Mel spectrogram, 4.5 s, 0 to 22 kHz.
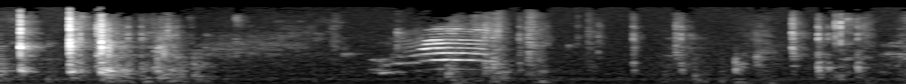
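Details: One of four young kittens, mother Seraphina aged 1.5 years, at Purrfect Pals during lunchtime handling. A clear, high, arched mew lasts about half a second after a few sharp knocks and rustles, with quieter shuffling afterwards.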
